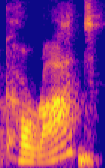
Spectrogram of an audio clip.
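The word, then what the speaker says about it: garrote: All right, this happens the next day, and Jeff appears, and he's got himself I don't know what it's called, a karat, I believe is pronounced.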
